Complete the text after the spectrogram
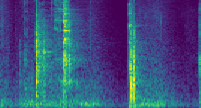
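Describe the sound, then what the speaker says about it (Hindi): A spoon stirs almonds into tava chana in a metal pan, giving several sharp clinks and scrapes spaced irregularly, close and fairly clear. "ये बादाम हम इसमें डाल देंगे और अब मैं इसको करूँगी अच्छा सा मिक्स।"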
